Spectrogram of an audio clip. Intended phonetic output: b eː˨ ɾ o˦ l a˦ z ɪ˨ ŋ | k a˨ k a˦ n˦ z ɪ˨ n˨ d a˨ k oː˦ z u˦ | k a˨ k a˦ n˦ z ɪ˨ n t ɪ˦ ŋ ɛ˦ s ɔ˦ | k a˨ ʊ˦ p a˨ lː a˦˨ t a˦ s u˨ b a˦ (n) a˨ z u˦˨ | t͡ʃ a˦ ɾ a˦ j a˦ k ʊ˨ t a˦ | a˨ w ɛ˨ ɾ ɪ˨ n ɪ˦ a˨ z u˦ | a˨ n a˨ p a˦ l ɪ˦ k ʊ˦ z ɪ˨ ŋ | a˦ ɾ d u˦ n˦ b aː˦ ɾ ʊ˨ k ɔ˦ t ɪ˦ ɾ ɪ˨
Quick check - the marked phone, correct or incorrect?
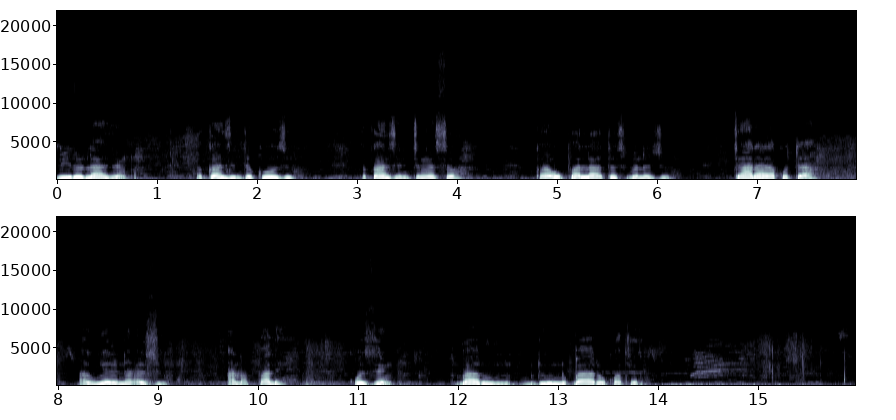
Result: correct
